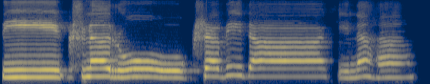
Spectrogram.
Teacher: V small, da long, he small, and even the na is small, and then visarga.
